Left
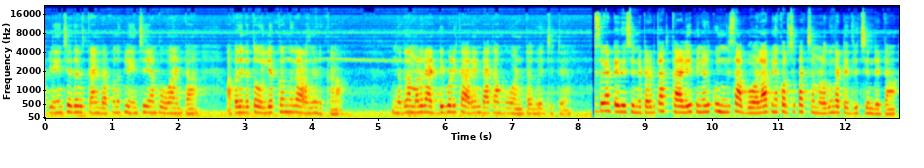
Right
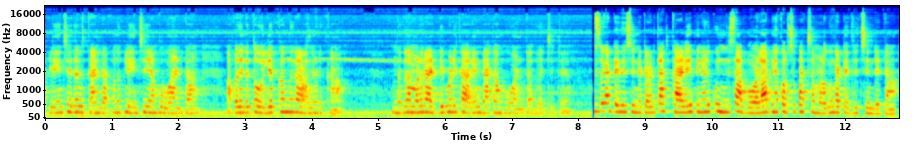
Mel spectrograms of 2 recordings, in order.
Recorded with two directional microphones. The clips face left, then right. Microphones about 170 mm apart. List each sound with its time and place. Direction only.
0.1 s a woman's voice: 35° left (ahead or behind)
5.4 s a woman's voice: 40° left (ahead or behind)
8.3 s a woman's voice: 50° left (ahead or behind)
9.1 s a woman's voice: 40° left (ahead or behind)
